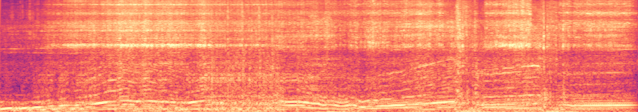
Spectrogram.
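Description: An Australian Nissan GT-R launches again on adjusted launch control, its engine roaring loud and continuous with rising and falling revs through the whole stretch, close up.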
